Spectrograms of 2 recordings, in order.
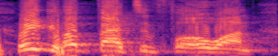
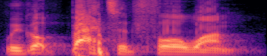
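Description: First: Bursting out laughing, much higher and louder. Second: Said in the usual way. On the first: Real, not acted. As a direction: laugh through the score at your own disaster. Repeats the score as punchline.

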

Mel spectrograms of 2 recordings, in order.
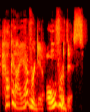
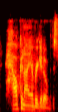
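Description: First: Emotionalized and higher, a despairing plea; emotional. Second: Calm, collected reading of the question; cool and calm. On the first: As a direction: sound stuck and upset. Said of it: "Most of the time, it's emotionalized". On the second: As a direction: ask it coolly, no drama. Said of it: "very rarely do they say it in, in a cool, calm, collected way". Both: Shown as a demonstration.

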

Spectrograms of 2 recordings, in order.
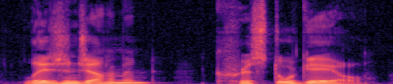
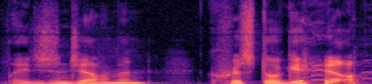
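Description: First: Big stage announcer welcome; hammed-up emcee intro. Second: Stage emcee announcing the headliner; mock formal emcee; announcer intro. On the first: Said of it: "That's all I had to do". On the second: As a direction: present the star to the crowd. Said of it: "walked on stage and said". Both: Shown as a demonstration.

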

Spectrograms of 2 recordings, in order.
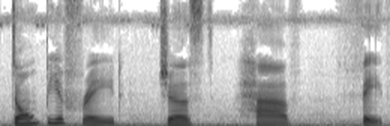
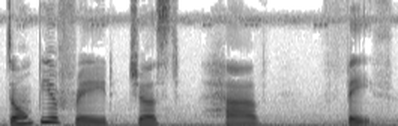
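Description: First: Said in the usual way. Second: "Don't be afraid, just have faith" with a pause before each of "just", "have" and "faith"; slow with pauses. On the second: Shown as a demonstration. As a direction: lay every word of "Don't be afraid, just have faith" down separately, slowly. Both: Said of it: "Let me repeat that".

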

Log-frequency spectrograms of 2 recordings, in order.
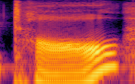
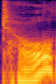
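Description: First: "tall" with an open aw vowel; name said as tall. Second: "Toll" with a long O, rhyming with roll; name said as Toll. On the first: Host offering another guess at a name, "tall" said with aw. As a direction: say "tall" with aw, as in hall. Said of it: "Could be tall". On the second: Host guessing a listener's name, "Toll" said with a long O. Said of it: "I'm assuming you pronounce that Toll". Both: Shown as a demonstration.

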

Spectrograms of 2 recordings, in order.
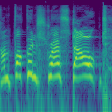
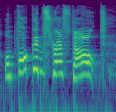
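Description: First: Slow, mock English accent, pitched up; [name] in English accent. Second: Hammed-up English accent, higher and slow, "fokin" leaned on; [name] in English accent. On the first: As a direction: do a bad English accent of a stressed partner. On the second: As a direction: push the bad English accent further. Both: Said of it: "It's the worst accent ever".

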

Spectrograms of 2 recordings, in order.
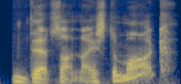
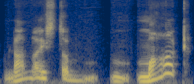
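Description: First: Soft, slow gentle scolding; Victor Timely's mild reproach. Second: Higher, softer prissy scolding; Victor Timely's reproach again. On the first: Victor Timely gently scolding Miss Minutes, slow and soft. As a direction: chide her softly and slowly. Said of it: "and he goes". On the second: Fan repeating Victor's line in a higher, hushed mock voice. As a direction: lift the voice up and hush it, mock offended. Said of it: "He took it personally". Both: Retold or imitated.

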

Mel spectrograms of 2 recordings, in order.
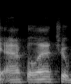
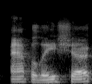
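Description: First: "Appalachia" with a short a, appa-LATCH-a; rejected pronunciation. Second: "Appalachia" with a long a, appa-LAY-sha; preferred pronunciation. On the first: Co-host shows what locals don't say, rejected pronunciation of "Appalachia" as appa-LATCH-a. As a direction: say "Appalachia" with LATCH in the third syllable. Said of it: "'cause we don't say Appalachia". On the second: Co-host settles the pronunciation debate, preferred pronunciation of "Appalachia" as appa-LAY-sha. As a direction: say "Appalachia" with LAY in the third syllable. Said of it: "I think it's Appalachia".

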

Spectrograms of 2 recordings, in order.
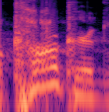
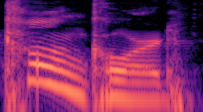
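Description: First: Concord said like "conquered"; correcting pronunciation. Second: Concord read as spelled, con-CORD with a full "cord"; mistaken outsider pronunciation. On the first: Shown as a demonstration. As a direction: Concord with a reduced second syllable, as a correction. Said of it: "I'm like, "No, Concord". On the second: Retold or imitated. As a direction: Concord with both syllables fully sounded. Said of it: "Most people see it, they're like".

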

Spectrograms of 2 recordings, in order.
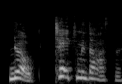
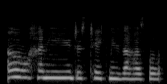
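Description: First: Loud, rapid mock yell; retold yelling. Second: High, honeyed pretend plea; politely ask, pitched up, as the ideal wife would; mock-sweet request. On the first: Wife demanding help from her husband, retold yelling. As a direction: re-enact a frantic demand, fast and raised. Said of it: "I was screaming and yelling at my husband". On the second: Wife imagining asking her husband nicely, mock-sweet. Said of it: "I would love to be like".

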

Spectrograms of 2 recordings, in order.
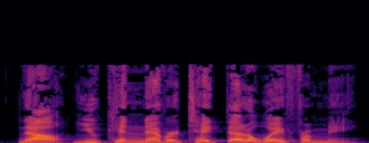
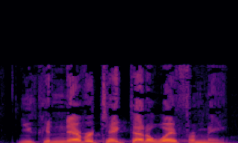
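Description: First: Firm preacher's insistence; emphatic declaration. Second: Calm, firm echo. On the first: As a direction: drive "never" home with conviction. First, emphatic statement. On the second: Quieter restatement. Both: Real, not acted.

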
